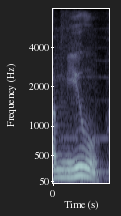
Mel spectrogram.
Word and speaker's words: Mu: OG kapatiran para sa bayan at of course kasama pa rin natin ang president ng P Gam Mew. Kanina sabi ko mu. Ngayon Mew pala yon ang pronunciation.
